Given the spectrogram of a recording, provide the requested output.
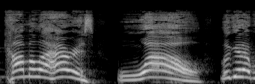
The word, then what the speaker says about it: Kamala: Don't mispronounce it. Jim Acosta will definitely get on you. He says Kamala Harris. Kamala, because you call her Kamala, even though they called her Kamala before.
